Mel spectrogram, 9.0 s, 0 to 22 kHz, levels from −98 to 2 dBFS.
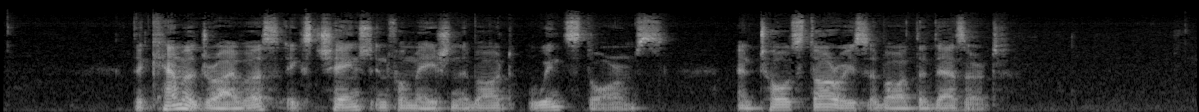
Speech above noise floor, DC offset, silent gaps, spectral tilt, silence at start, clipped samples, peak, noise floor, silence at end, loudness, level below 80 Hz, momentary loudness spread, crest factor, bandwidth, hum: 37 dB; under 0.1%; none; -3.5 dB/octave; 1 s; under 0.1%; -10 dBFS; -72 dBFS; 1.45 s; -33 LUFS; -66 dBFS; 11 LU; 24 dB; 14 kHz; none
